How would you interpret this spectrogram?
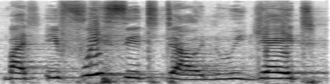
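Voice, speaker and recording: A woman's voice: on the high side, big pitch swings, slow. A young adult woman, a Montessori teacher, giving an earnest, persuasive talk at a summit and asking rhetorical questions.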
